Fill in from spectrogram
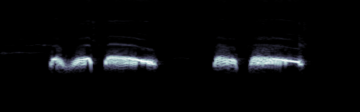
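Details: Spotted dove cooing at daybreak in the thúc gù and calling styles, repeating its low two-note phrase twice, a short wobble then a sustained tone, about a second and a half apart.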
